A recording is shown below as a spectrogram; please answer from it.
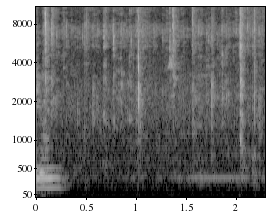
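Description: Faint, scattered ticks of rainwater dripping onto leaves and wet ground, a few irregular drops over a faint steady hum.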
